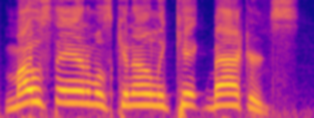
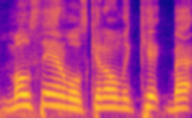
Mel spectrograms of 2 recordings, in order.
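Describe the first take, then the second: First: It is read in a put-on expert's voice. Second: It is read in his normal voice.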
